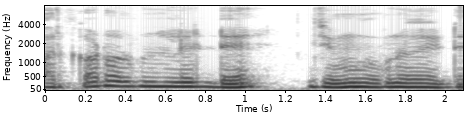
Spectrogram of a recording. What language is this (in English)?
Tulu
